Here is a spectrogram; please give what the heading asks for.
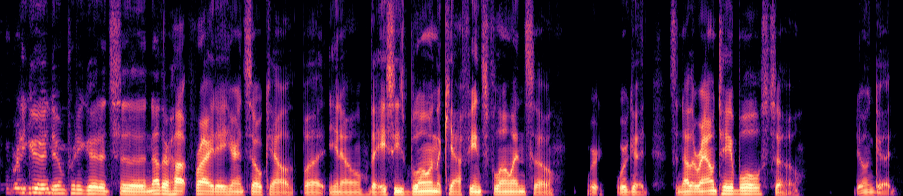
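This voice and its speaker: Male American guest, casual talker, low with vocal fry, recorded dry and close. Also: moderate pace, dry recording. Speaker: guest on a gaming stream. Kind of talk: casual chat.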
